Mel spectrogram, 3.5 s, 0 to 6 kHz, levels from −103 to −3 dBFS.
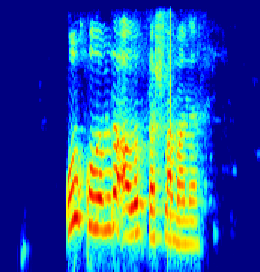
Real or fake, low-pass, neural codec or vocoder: fake; 5.4 kHz; vocoder, 44.1 kHz, 128 mel bands, Pupu-Vocoder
